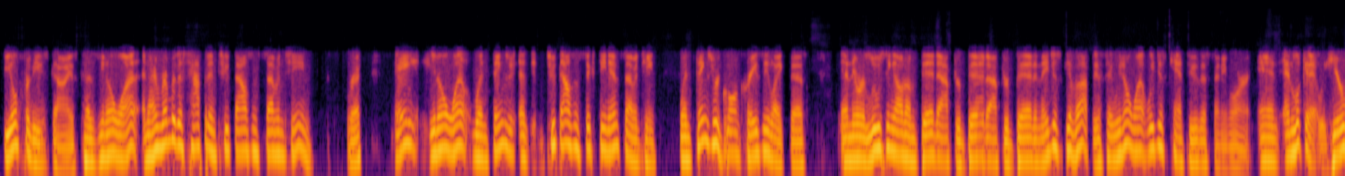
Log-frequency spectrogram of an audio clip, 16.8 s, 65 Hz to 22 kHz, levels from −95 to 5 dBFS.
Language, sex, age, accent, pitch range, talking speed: English, male, 40-59, American, 105-140 Hz, 230 wpm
